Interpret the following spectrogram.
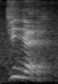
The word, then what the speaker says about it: ginger: The pronunciation of G is J, not Go. Remember it. However, I am going to pick up the first example. For example, ginger, Ginger, ginger.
